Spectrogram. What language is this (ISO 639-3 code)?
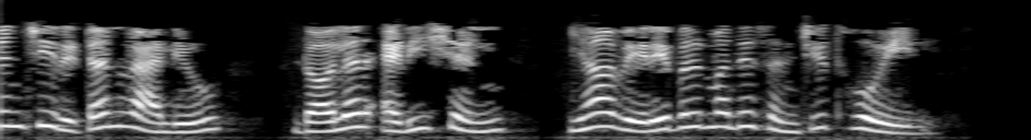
mar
